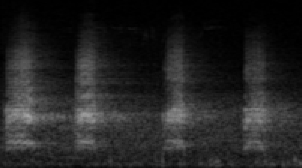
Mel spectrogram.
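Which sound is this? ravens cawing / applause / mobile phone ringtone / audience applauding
ravens cawing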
